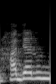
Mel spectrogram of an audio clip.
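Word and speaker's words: حَجَرٌ: না ইমাম সাহেব হাজারুন হাজারুন মানে পাথর আমরা পড়বো এখানে হাজারুন হা জবর জিম জবর রুদ্দিশ এই এই কয়টাই শুধু আমাদের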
